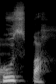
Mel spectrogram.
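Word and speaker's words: chutzpah: हुस्पा, उसका प्रोनाउंसिएशन थोड़ा सा, मतलब स्पेलिंग थोड़ी डिफरेंट है, प्रोनाउंसिएशन हुस्पा है। सो ये एक बहुत अच्छा है, एक्सट्रीमली कॉन्फिडेंट इंसान या हाउ डू you spell it? CHUTZ, हुस PAH, हुस्पा ऐसे रहते हैं। सो लेकिन प्रोनाउंसिएशन इसका हुस्पा होता है।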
